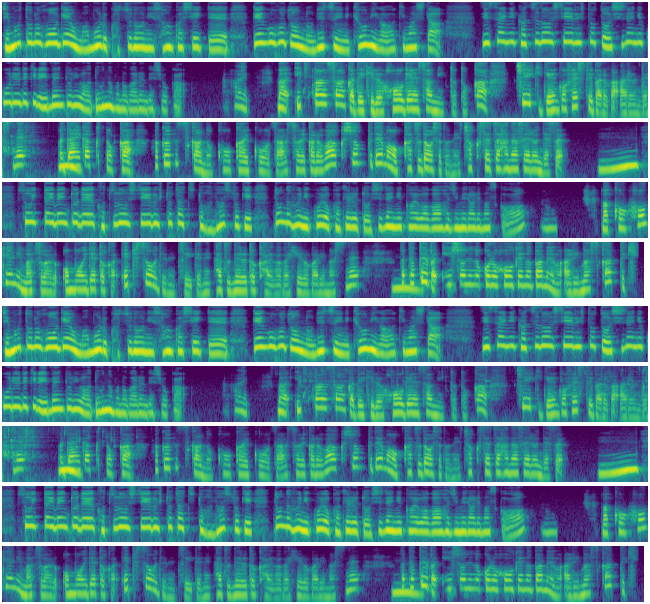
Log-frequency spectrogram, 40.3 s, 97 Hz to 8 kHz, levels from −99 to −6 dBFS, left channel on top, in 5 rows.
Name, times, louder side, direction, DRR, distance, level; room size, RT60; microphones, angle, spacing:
voice 1, 0.0-5.5 6.0-10.3 16.9-17.1 23.6-24.2 24.5-30.8 37.2-37.5, right 1 dB, 5° right, 0.3 m, -21 dB
sound 1, 11.4-23.4, right 5 dB, 70° right, 3.9 m, -50 dB
voice 2, 11.5-16.5 16.8-23.2 31.0-31.2 31.7-36.8 37.3-40.3, left 4 dB, 75° left, 0.7 m, -25 dB
head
